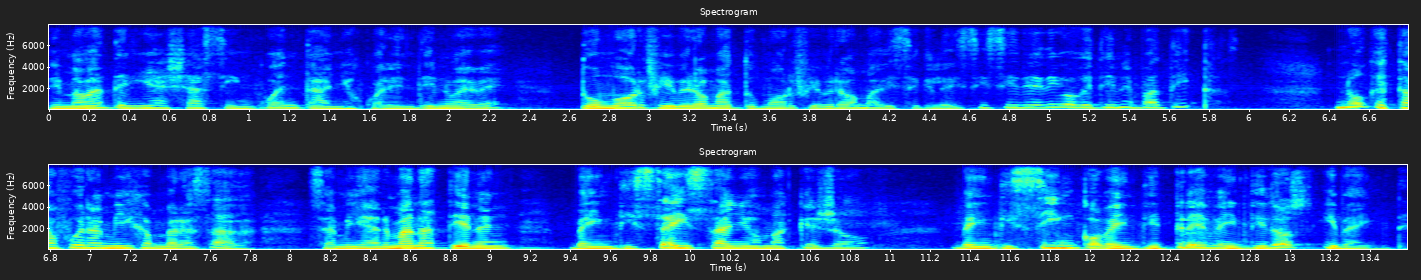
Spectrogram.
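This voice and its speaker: A somewhat breathy woman talking at a fairly quick pace. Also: medium pitch for a woman, ordinary pitch variation. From Argentina, Rosario. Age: 60s. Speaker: interviewee sharing life story. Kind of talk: interview.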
